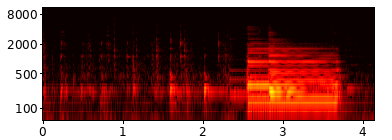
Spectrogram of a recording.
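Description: Classical guitar: faint clicks of fingers on the strings, then a single strummed chord about two and a half seconds in that rings for about a second and is damped abruptly, as the player checks the tuning with a hand at the tuning pegs.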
